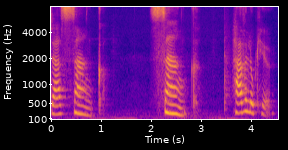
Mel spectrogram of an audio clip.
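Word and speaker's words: cinq: is pronounced as cat cat cat five is pronounced as sank sank have a look here sanch ecutabia six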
